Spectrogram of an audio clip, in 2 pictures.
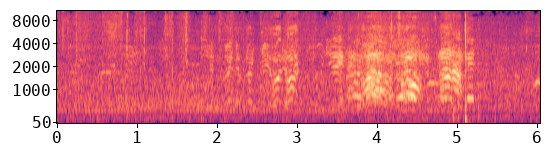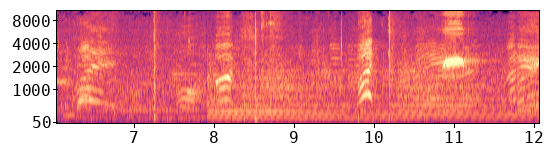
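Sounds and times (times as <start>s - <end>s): people shouting and calling: 2.1s - 5.3s.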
